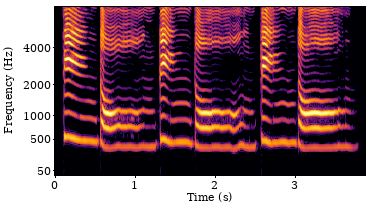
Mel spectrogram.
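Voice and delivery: high sing-song ding-dong; imitated doorbell chime. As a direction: ring it like a doorbell. Doorbell ringing in story. (模仿门铃声)

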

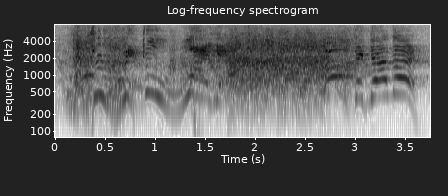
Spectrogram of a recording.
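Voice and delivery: singsong high taunt. Acted. Puppet accuses, repeated.

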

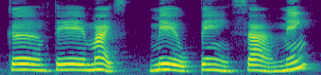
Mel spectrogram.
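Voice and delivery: very slow, drawn-out syllables; stretched, evenly spaced verse beats; syllable-by-syllable scansion. Shown as a demonstration. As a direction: sound out each syllable, ending on the stressed one. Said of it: "O to cai fora".

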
